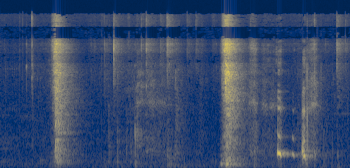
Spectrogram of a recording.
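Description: A dog making short sounds: two brief noisy bursts a couple of seconds apart, then a short pitched yip about four seconds in.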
